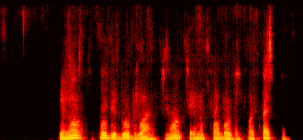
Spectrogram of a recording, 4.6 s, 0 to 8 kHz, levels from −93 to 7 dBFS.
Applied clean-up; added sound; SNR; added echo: neural mask model Resemble Enhance denoiser.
